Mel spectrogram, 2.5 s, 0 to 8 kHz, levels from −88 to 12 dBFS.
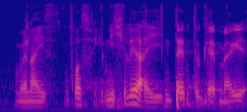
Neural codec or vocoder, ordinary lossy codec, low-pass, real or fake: none; none; 7.2 kHz; real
